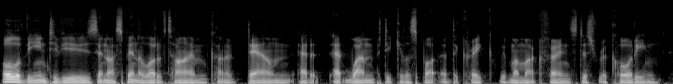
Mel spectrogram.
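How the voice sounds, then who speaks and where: A man's voice: deep voice, little pitch movement, brisk, dark tone, no echo, studio quality. A middle-aged man giving reflective, loosely phrased answers as a guest in an interview. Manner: reflective, loosely phrased, hedging with "sort of" and "kind of". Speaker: podcast guest, musician and storyteller.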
